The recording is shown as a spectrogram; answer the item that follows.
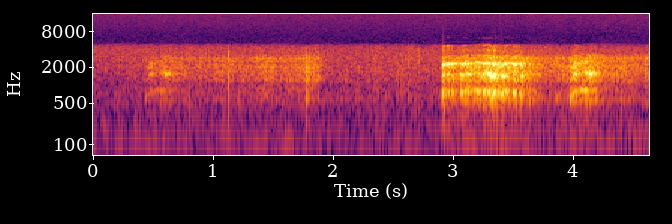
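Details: Two single male Anopheles mosquitoes respond to a recording of a female's mating call in a 1945 recording, with a thin, buzzing whine that swells suddenly louder.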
